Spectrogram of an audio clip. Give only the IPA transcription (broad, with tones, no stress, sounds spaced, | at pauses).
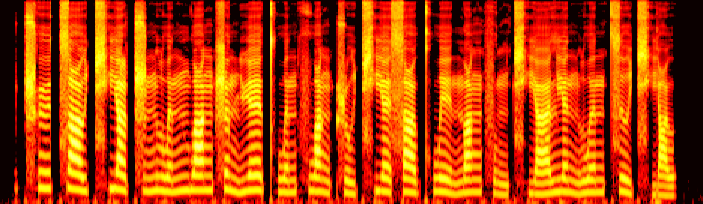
ʈ͡ʂʰ ɻ̩˥ t͡s ɑ˥˧ ʊ̯ t͡ɕʰ j ä˥˩ ʈ͡ʂ ə˧˥ n l w ə˧˥ n n̪ w ɑ˥ ŋ ʂ ə˥˩ n ɥ ɛ˥ t̪ʰ w ə˧˥ n f w ɑ˥˩ ŋ ʈ͡ʂ u˨˩ t͡ɕʰ j ɛ˥˧ s ɑ˥˧ ʊ̯ kʰ w e˥˩ ɪ̯ n̪ ɑ˥ ŋ f ʊ˨˩ ŋ t͡ɕʰ j ä˧˥ l j ɛ˥˩ n l w ə˥ n t͡s ɹ̩˥˩ t͡ɕʰ j ɑ˩ ʊ̯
